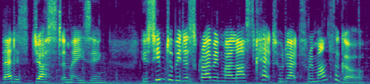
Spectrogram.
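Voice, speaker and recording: A woman's voice: sits high, very animated, moderate pace, bright, forceful tone, heavily acted, low-quality recording. A woman playing a wide-eyed, earnest and easily impressed astrology customer in a comedy podcast sketch. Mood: amazed.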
